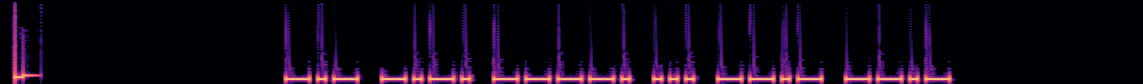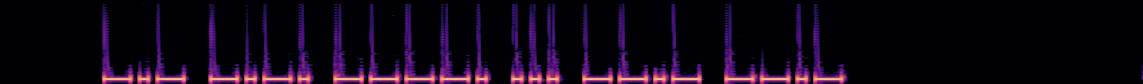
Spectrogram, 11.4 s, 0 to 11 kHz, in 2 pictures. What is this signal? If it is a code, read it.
Morse code, heard as a keyed tone, about 29 wpm, 700 Hz. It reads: KC9SQQ KC9SQQ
